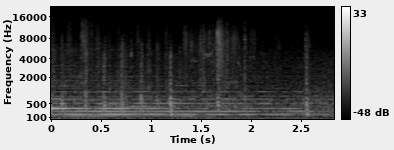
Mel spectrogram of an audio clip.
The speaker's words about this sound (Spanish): Esther ve a un oficial ruso que se aproxima a caballo.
